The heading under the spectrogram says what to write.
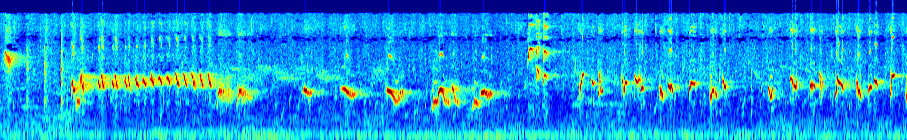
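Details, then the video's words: Wambi white-rumped shama mixed with trickling water: a rapid rattling trill, then slurred descending whistles, then a long series of short sharp chip notes over a constant water sound. "suara kombinasi murai batu wambi dan trucuk ropel kemricik air"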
